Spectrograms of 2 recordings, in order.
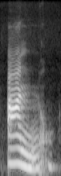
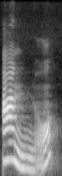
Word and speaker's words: hanno: And finally, hanno, they have, without the H, corresponds to anno, the year.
